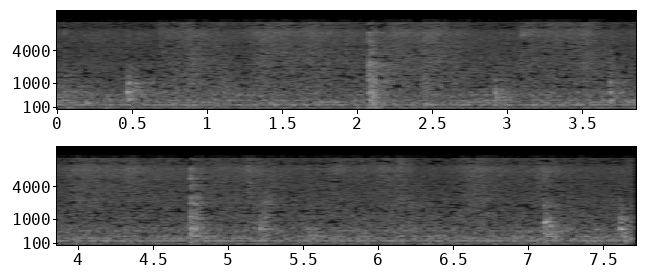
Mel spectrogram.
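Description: Salt fish frying in a pan for Caribbean dhal and rice, a steady close sizzle with occasional scraping stirs and clacks of a utensil against the pan.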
